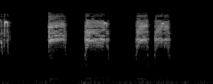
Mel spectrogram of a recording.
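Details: Black francolin, called kala titar, calling in a harsh scratchy phrase of five high, hissing bursts, the last two closely paired, in an otherwise quiet setting.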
